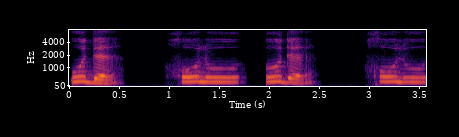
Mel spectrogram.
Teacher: उद को अलहदा कर दिया खुलू की आवाज से, तो बीच में ना एक मैंने पॉज ले लिया, बीच में एक गैप डाल दिया और उद को लंबा कर दिया, उद खुलू, उद खुलू, तुम, तुबतुम, नो, उदखुलू, तुबतुम, तुबतुम, ठीक है।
